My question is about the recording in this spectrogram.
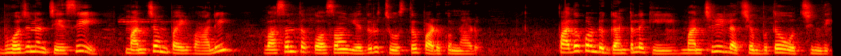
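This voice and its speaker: A woman narrating a family story in a measured, steady reading voice. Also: medium pitch. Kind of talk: scripted narration.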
